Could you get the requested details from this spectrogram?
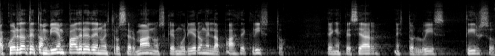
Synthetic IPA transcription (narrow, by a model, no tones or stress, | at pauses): akwe̞ɾðat̪e̞t̪ambje̞mpaðɾe̞ðe̞nwe̞st̪ɾo̞se̞ɾmano̞ske̞muɾje̞ɾo̞ŋe̞nlapazðe̞kɾist̪o̞ | eŋe̞spe̞sjal | nest̪olwis | t̪iɾso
